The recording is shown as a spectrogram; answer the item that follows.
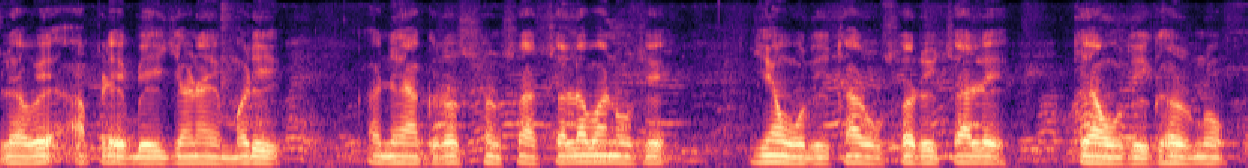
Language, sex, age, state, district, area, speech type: Gujarati, male, 60+, Gujarat, Rajkot, urban, spontaneous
